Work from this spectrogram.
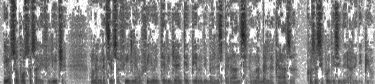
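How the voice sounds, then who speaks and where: A man's voice: rumbling low, a little fast, a little hiss or hum. A man reading aloud, voicing a jovial, falsely good-natured man who teases his hosts at dinner. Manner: loud and mocking.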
